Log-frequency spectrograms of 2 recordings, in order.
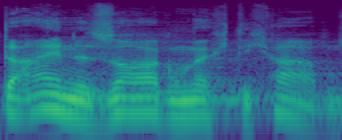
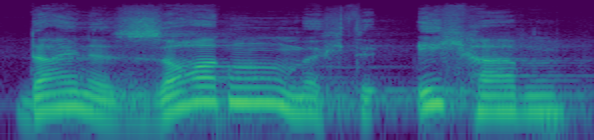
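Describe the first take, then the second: First: The word 'deine' carries the strong stress. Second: The word 'deine' carries no strong stress. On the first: The other person's worries seem small compared to one's own. "wir betonen so" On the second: The speaker wants to take over the other's worries. "Aber wir betonen das anders"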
